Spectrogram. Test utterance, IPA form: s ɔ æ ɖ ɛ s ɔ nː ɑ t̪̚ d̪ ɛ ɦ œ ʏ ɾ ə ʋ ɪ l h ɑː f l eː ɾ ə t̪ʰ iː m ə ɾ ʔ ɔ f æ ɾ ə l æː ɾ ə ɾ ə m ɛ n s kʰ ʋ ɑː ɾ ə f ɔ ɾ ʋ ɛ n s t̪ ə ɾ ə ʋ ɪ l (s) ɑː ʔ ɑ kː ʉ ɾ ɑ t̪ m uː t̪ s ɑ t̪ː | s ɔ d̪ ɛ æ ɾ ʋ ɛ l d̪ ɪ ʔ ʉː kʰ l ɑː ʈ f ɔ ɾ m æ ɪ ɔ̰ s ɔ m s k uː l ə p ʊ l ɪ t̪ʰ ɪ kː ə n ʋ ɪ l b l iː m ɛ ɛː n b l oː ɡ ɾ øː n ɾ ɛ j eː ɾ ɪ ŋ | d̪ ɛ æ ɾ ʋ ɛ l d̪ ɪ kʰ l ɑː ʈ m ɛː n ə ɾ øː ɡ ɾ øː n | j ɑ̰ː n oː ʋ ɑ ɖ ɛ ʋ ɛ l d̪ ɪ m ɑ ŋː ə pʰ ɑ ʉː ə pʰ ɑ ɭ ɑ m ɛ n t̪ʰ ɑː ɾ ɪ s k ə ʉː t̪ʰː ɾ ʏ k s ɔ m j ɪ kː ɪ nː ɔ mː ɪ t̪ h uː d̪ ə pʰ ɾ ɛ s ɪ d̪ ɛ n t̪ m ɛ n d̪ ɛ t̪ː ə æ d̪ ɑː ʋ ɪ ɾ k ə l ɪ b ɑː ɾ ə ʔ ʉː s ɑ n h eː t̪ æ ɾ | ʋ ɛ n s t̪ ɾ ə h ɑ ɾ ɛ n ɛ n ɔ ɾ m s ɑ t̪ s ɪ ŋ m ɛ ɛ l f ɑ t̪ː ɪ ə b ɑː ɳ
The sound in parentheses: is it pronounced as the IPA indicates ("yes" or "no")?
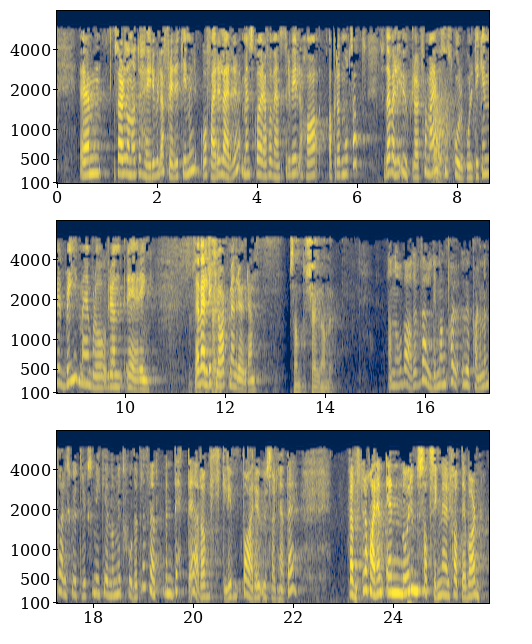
no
